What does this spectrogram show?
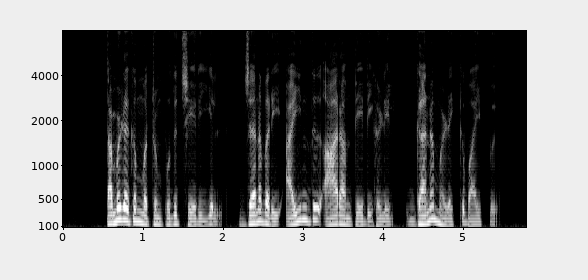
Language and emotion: Tamil, neutral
